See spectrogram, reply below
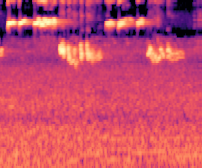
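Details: A robin sings from somewhere up high, seemingly in spring mode: thin, high warbling phrases, some very high and sweet, others slightly lower and trilled, over a low background rumble.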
